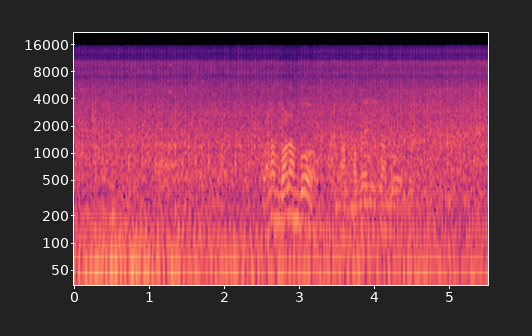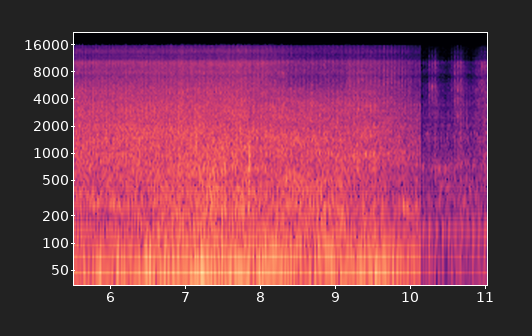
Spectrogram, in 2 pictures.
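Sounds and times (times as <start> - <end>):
loud rushing noise: 0.0 - 10.2
tractor diesel engine running: 0.0 - 11.0.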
